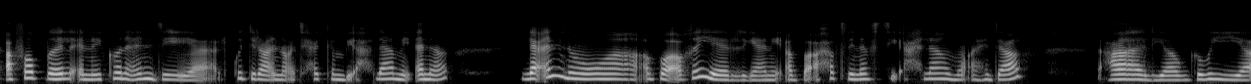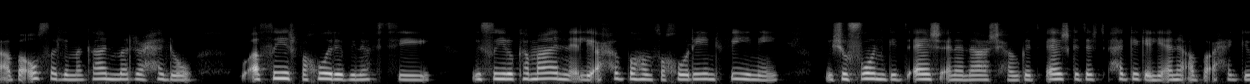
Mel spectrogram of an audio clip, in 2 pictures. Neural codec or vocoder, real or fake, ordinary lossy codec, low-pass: codec, 16 kHz, 0.7 kbps, FocalCodec; fake; none; 7.2 kHz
